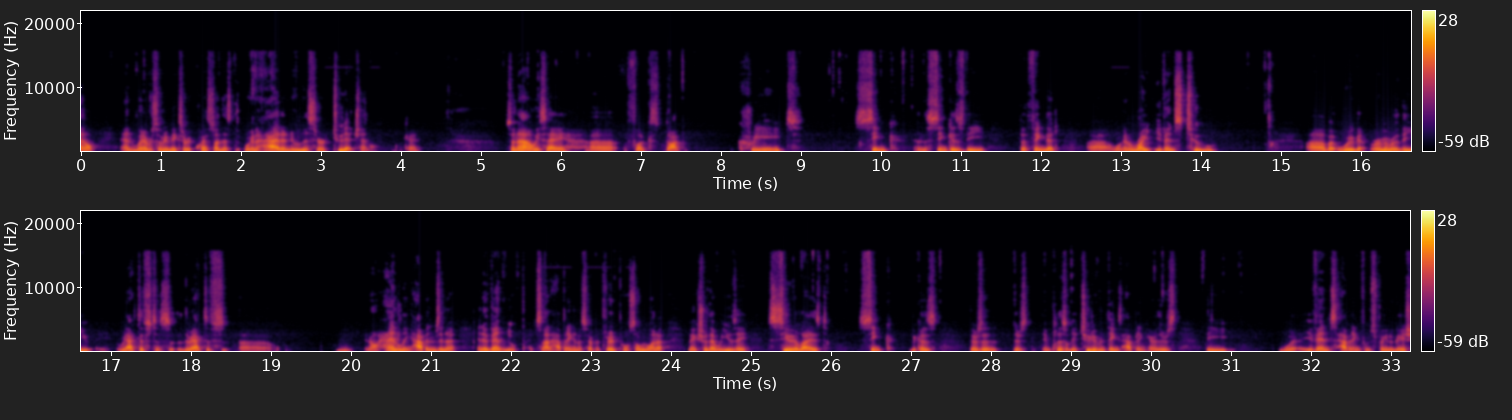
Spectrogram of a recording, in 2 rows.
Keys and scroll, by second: 9.0 Return, 28.4 Return, 31.2 Return.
